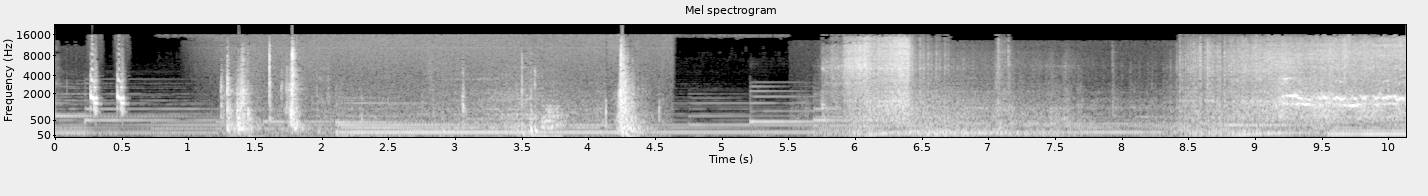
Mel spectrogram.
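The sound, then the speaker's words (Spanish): A car's doors thunk and mechanisms whir, then the engine hums steadily as the vehicle drives off, with rushing road noise rising over the last few seconds. No one speaks. “Oye, por cierto, no traje mi carro. ¿Crees que me puedas dar un aventón a mi casa?”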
